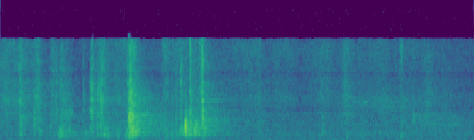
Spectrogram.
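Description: Paper pages of a picture book rustling and flapping as they are turned, with a few short sharp rustles in the first second.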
